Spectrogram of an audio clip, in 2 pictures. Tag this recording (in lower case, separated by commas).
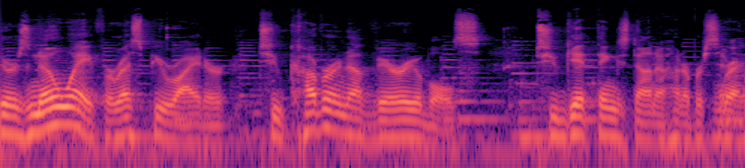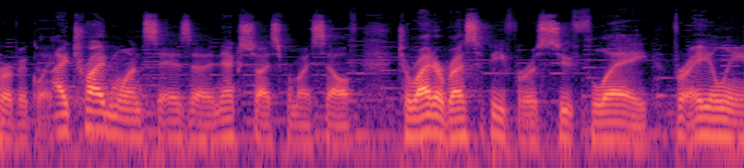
speech, music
